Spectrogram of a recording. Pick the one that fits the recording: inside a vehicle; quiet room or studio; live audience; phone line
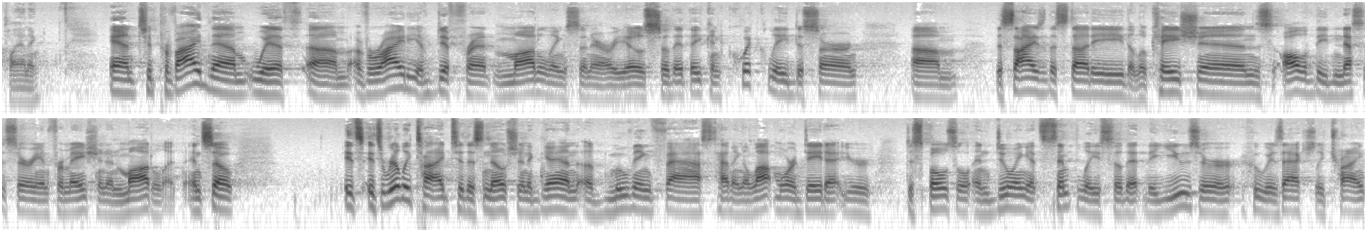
live audience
